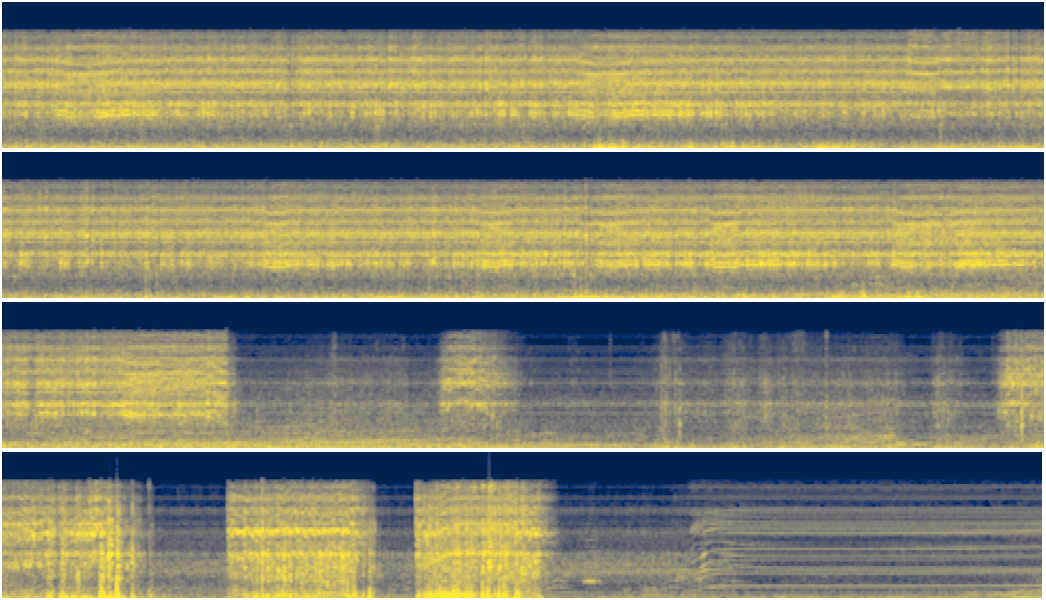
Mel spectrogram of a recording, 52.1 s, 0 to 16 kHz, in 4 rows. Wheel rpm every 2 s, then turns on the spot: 230, 240, 240, 230, 230, 230, 230, 230, 230, 230, 230, 230, 220, 230, 100, 30, 10, 10, 20, 130, 70, 230, 230, 20, 0, 0.
32-38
